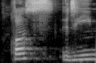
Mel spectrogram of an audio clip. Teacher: پھر ہے قاف صاد زبر قص را میم زیر زم قص رم. قاف اور صاد کو خوب موٹا پڑھنا ہے، صاد کی آواز سیٹی والی ہوگی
